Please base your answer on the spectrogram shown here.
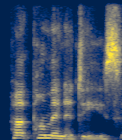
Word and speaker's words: Parmenides: Parmenides, yes, it's one of the early Greek philosophers.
